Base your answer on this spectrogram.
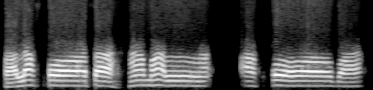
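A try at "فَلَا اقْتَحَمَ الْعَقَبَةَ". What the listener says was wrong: জি, এখানে একটু টান হয়ে যাচ্ছে। ফালাক তাহামাল আকাবা। ফালাক, এটা কলকলা করবেন যেহেতু কফ ত বা জিম দালের মধ্যে থেকে এখানে কফ এসছে। তো ফালাক তাহামাল আকাবা।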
